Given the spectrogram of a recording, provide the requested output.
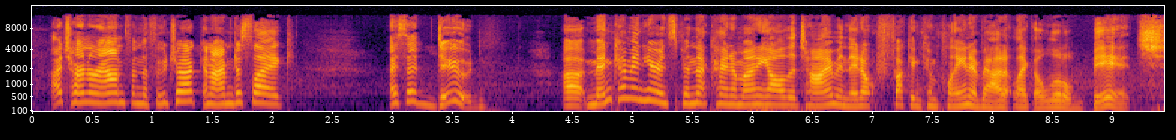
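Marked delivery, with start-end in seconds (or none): none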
